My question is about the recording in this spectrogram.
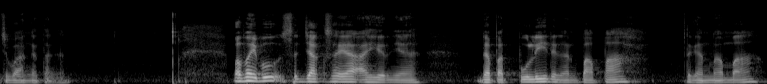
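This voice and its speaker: A male pastor, preaching a sermon through a personal story and acting out the dialogue. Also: fairly low pitch. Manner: animated, acts out dialogue.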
